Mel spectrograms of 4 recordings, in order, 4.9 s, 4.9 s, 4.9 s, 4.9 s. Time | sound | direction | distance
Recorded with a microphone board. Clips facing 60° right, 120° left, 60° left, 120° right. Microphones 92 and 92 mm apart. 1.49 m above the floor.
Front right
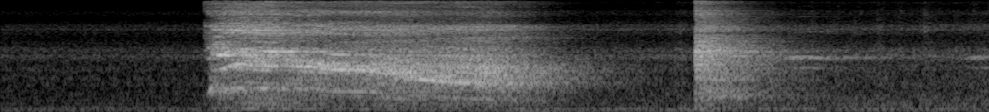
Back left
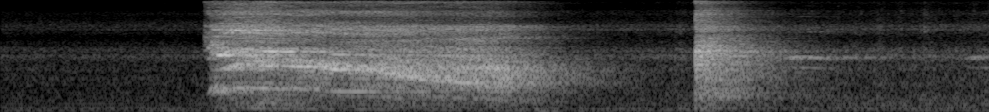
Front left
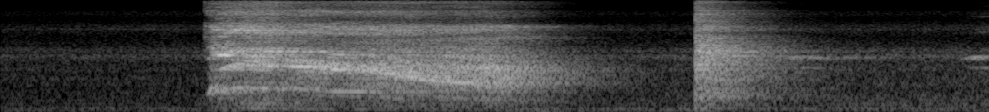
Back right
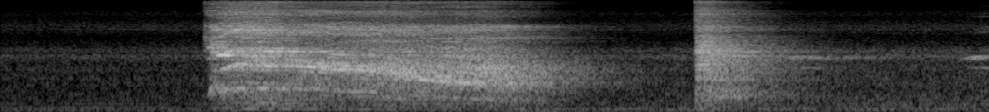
1.0 | a shout | 5° left | 3 m
3.5 | a clap | 40° left | 1.5 m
